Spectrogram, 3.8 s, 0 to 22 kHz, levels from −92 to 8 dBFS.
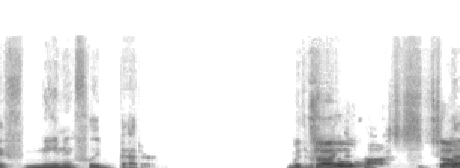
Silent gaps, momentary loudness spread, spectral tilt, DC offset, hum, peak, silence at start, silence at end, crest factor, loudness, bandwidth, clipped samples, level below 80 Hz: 1.50-2.00 s, 2.13-2.30 s; 18 LU; -5.5 dB/octave; under 0.1%; none; -10 dBFS; 0 s; 0 s; 20 dB; -29 LUFS; 17.5 kHz; under 0.1%; -64 dBFS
